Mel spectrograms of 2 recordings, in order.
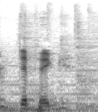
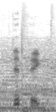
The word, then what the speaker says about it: DPG: I'm here to tell you that you can pronounce DPG. Dipig.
